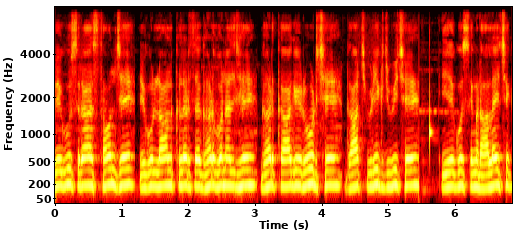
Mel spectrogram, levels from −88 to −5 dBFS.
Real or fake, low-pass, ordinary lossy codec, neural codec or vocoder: real; 7.2 kHz; none; none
